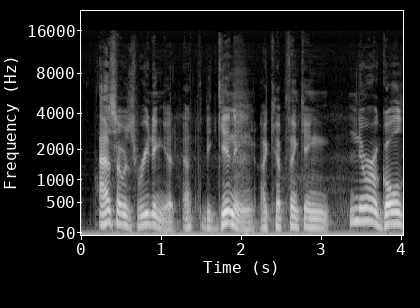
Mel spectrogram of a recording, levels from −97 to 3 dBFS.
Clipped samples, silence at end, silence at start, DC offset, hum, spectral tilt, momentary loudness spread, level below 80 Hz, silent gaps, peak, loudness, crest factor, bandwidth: under 0.1%; 0 s; 0.25 s; 1%; none; -7.5 dB/octave; 11 LU; -52 dBFS; none; -6 dBFS; -21 LUFS; 14 dB; 14 kHz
